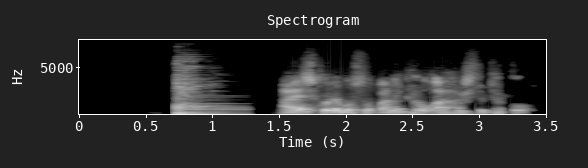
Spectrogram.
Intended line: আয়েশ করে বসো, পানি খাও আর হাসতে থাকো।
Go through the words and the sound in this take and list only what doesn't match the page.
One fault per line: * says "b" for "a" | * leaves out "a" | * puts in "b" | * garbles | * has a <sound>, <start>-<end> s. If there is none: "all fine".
* has a thud, 0.8-1.3 s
